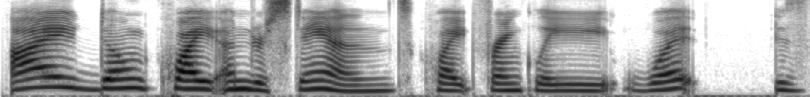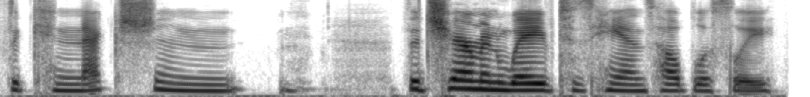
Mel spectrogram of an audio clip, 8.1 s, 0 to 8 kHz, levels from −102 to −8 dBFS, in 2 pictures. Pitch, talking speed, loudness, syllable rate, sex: 225 Hz, 120 wpm, -20 LUFS, 4.1 syllables/s, female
